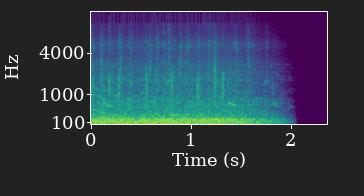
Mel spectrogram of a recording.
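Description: A small crowd clapping and calling out over a steady low rumble, fading out to silence near the end.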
